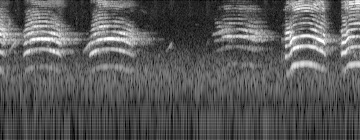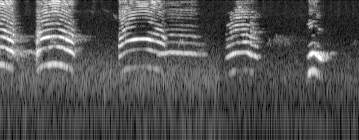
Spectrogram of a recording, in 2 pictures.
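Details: Indian peafowl screeching: loud, nasal, wailing cries with rising-then-falling tone, given singly or in pairs with pauses of about a second, ending with a shorter clipped note.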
